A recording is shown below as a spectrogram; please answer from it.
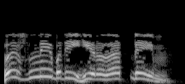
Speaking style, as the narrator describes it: shouted Rob Anybody

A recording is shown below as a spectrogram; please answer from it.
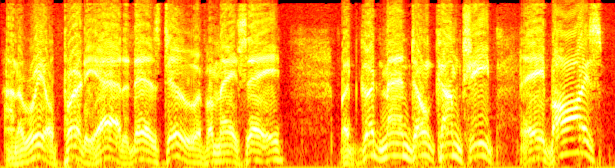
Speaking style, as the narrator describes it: chuckles the Colonel

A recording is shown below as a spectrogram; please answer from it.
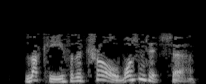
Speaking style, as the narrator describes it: said Angua sharply

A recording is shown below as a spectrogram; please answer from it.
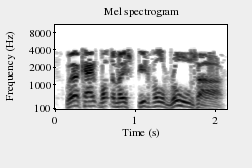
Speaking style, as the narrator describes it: Ridcully called out, heading out of the hall at speed

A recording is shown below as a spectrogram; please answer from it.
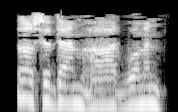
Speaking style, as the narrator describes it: The old man grunted with each step, and once mumbled

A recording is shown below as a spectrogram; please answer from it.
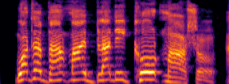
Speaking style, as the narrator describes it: I shouted after him

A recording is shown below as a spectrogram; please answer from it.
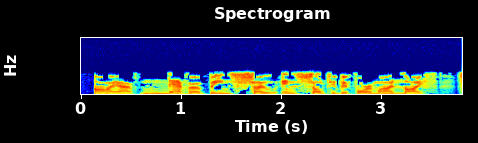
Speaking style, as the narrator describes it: screamed the enraged nurse

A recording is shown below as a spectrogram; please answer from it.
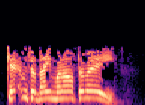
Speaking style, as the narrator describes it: yelled Cohen

